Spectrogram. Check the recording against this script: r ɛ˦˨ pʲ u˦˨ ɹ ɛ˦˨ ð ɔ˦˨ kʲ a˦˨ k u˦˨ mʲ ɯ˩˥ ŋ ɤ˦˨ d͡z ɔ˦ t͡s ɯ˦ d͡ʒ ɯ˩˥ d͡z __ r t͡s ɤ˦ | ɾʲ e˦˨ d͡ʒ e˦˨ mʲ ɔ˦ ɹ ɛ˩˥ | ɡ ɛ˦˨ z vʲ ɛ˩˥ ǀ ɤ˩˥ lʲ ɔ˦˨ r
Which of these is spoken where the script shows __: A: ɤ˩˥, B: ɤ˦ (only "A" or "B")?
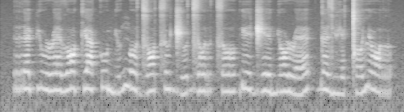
B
